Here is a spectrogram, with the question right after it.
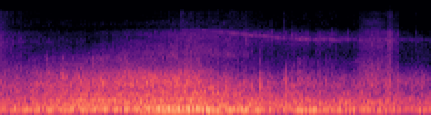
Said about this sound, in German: Es tut mir echt leid. Normalerweise fahren hier nie so viele Autos längs.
